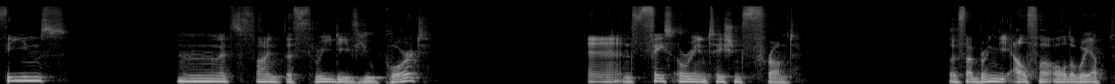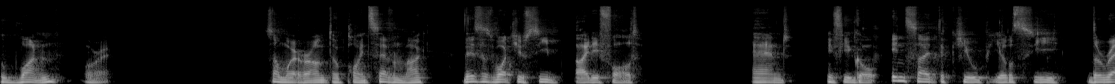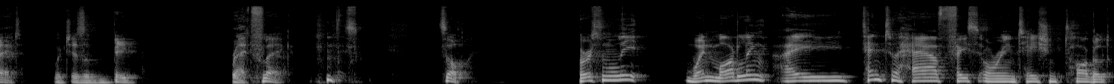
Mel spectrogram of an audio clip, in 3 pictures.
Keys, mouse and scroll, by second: 18.7-19.2 scroll up 2, 19.2 shift+middle click, 19.9-21.6 scroll up 8, 21.6 middle click, 25.6-26.3 scroll down 4, 26.3 shift+middle click, 26.8 middle click.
